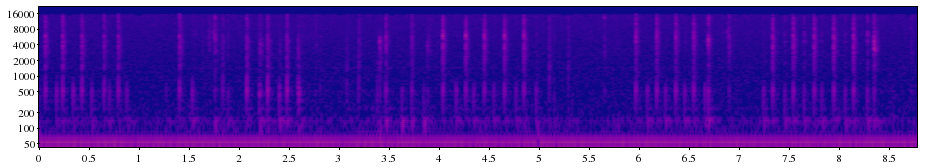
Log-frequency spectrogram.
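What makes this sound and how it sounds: Fingertips rapidly press the keys of a white plastic flip phone held in the hands, producing a quick, uneven stream of short, sharp plastic clicks with bright tops. The clicks sit over a steady low hum that carries most of the energy, and each one dies away almost instantly.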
